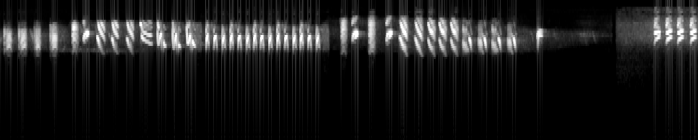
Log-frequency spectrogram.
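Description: A black siskin sings a long, loud run of fast, buzzy, high twittering notes. It pauses briefly before a fresh burst at the end.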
